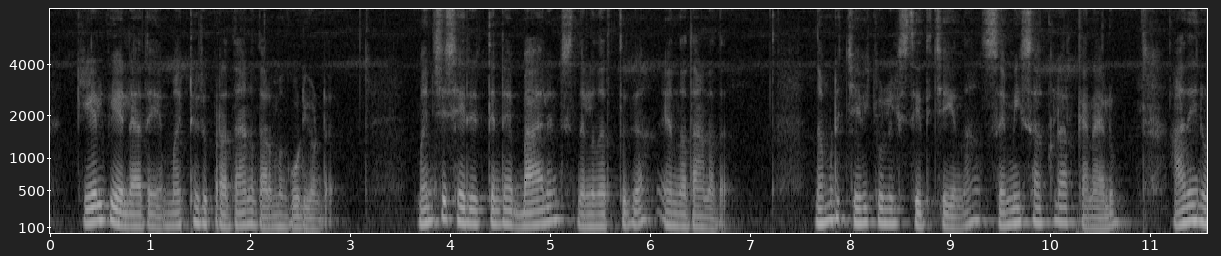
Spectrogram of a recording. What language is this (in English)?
Malayalam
